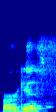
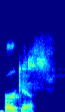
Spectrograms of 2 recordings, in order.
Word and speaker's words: Burgess: you all know that her last name is pronounced Burgess with a hard G she corrects people all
